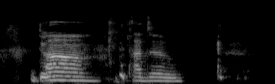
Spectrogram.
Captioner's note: laughing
